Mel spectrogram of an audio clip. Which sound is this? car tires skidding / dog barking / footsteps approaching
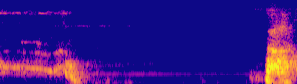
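dog barking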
